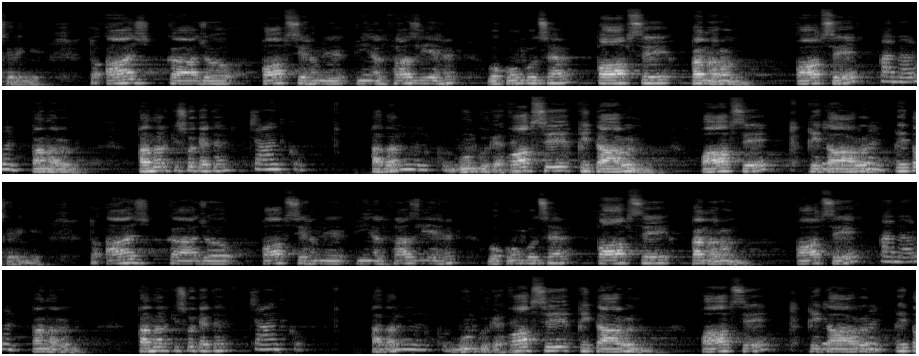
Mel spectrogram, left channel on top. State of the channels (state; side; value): quieter; right; 3.8 dB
